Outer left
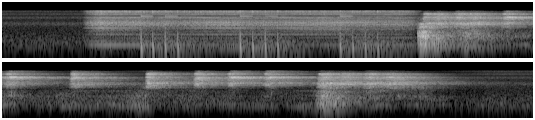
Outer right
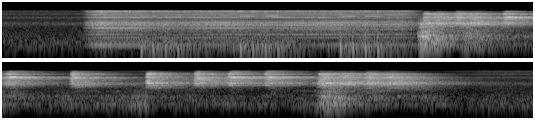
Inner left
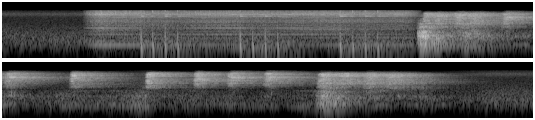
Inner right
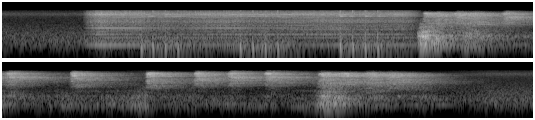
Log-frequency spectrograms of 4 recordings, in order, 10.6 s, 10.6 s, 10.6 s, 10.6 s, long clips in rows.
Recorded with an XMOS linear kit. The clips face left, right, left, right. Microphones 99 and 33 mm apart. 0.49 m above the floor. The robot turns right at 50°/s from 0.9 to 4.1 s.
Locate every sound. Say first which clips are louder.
1.4 s an alarm clock: even, inner right 1 dB; 65° left (ahead or behind), 0.8 m; by 3.9 s 15° right (ahead or behind), 0.8 m
4.2 s a bird: outer left 3 dB, inner left 4 dB; 45° left (ahead or behind), 1.1 m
